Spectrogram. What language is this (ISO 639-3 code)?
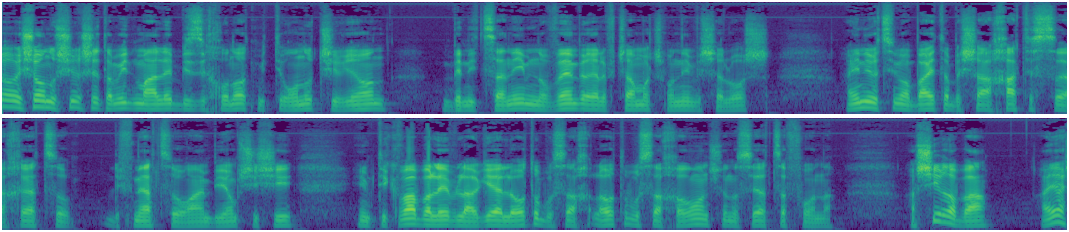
heb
